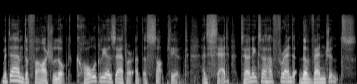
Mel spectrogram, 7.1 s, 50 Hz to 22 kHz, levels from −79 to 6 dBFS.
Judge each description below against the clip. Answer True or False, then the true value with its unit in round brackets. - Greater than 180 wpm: False (145 wpm)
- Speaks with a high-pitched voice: False (125 Hz)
